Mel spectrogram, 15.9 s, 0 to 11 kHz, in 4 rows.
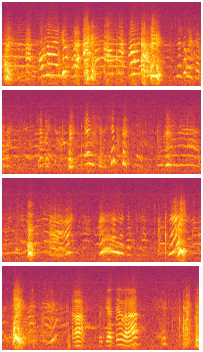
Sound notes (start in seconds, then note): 9.0 noise to encourage a horse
